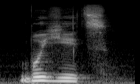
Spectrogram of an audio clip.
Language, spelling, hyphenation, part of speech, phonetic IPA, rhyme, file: Ukrainian, боєць, бо‧єць, noun, [bɔˈjɛt͡sʲ], -ɛt͡sʲ, Uk-боєць.ogg
- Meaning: fighter (person who fights)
